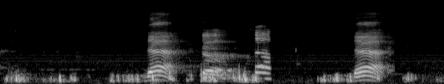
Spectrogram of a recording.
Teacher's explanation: Da. Kuat, karakter pengucapannya kuat, tetapi tidak dikeluarkan nafasnya, ditahan nafasnya ya. Da. Tapi jangan ditahan terus. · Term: jahar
